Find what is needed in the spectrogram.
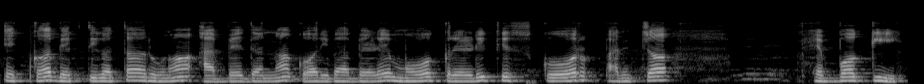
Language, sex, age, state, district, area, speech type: Odia, female, 45-60, Odisha, Kendujhar, urban, read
